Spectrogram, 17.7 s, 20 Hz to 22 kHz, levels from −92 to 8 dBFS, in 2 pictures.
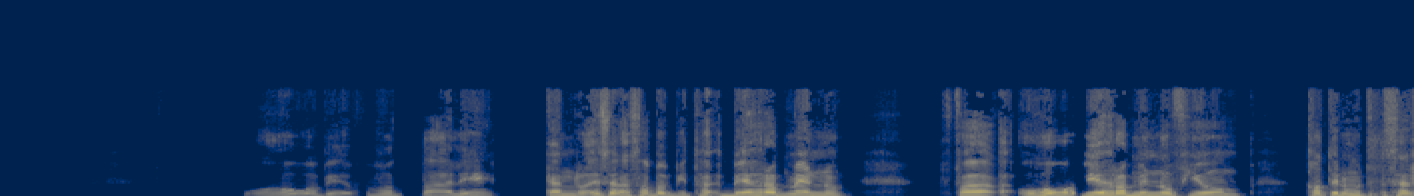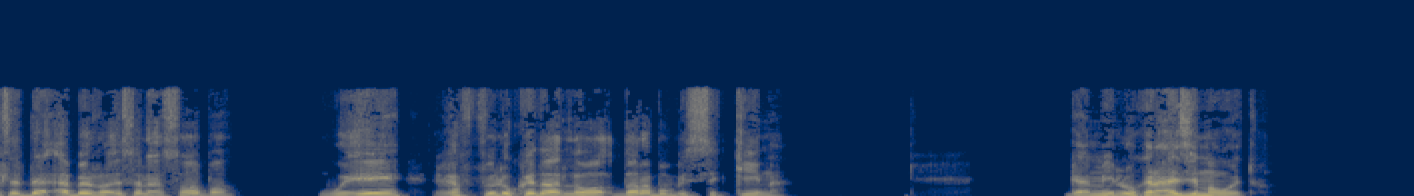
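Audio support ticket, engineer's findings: Microphone volume stepped up twice, at 2.22 s (about 9 dB) and 3.24 s (about 7 dB). Call software's input gain control jumping the mic level in single steps, voice and background together.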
